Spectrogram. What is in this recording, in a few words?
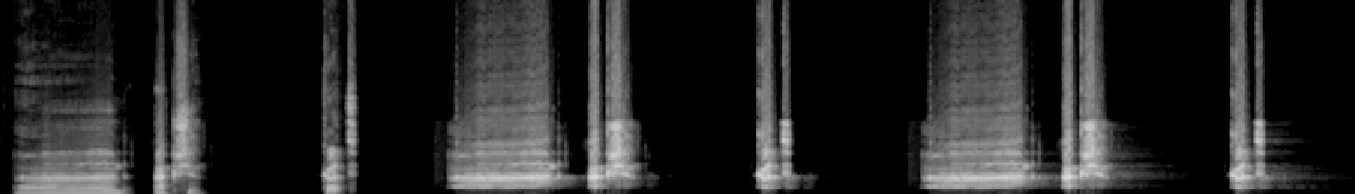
Poor Impersonation Before And After Megaphone Effect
